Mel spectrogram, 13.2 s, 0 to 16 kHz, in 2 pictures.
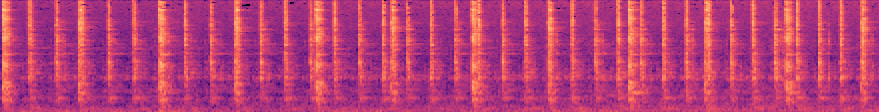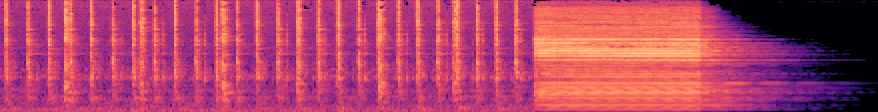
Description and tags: Time Running Out & Buzzer
A game show sound played during the last 10 seconds of time to answer the question and a fail buzzer at the end.
Edited with Audacity.
arcade, buzzer, clock, fail, failure, faster, game, game-over, game-show, hurry, limit, lose, lost, show, tac, tic, tick, ticking, time, time-is-running-out, timer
